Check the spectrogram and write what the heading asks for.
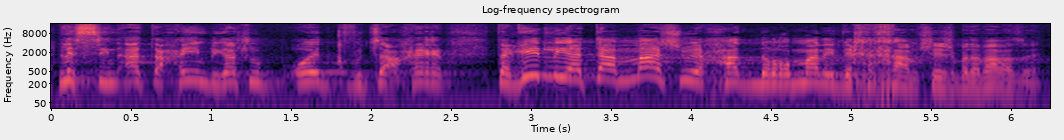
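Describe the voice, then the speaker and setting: High-voiced man preaching with scolding questions. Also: big pitch swings, fairly bright tone. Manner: fiery, scolding rhetorical questions; mocking, sarcastic asides. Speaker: rabbi. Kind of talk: Torah lecture sermon.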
